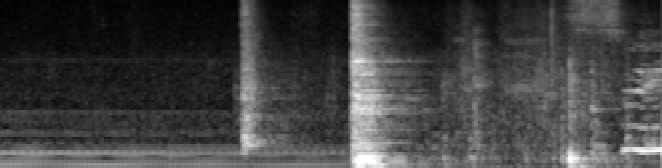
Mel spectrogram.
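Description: The final chord of an acoustic guitar and piano rings on and fades. A click comes about a second and a half in, then a loud sharp knock a little after two seconds, followed by scattered knocks and rustles from the instruments being handled.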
